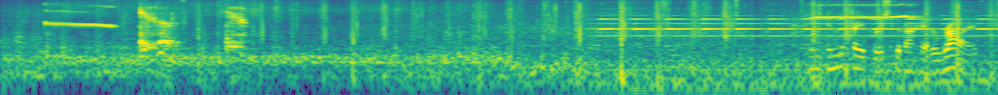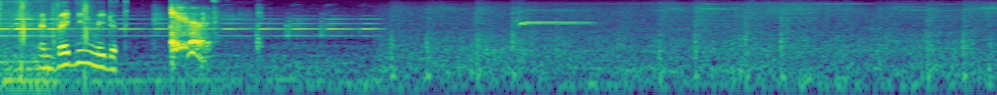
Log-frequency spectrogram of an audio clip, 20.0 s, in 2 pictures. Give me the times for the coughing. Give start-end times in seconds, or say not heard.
1.2-2.7, 11.5-12.6.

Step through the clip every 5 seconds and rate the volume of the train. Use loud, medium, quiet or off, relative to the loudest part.
loud, loud, medium, quiet.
